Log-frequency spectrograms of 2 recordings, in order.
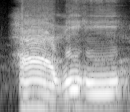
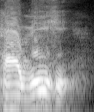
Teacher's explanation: ذال اسے نہیں کھینچیں گے کیونکہ اس پر صرف حرکت ہے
